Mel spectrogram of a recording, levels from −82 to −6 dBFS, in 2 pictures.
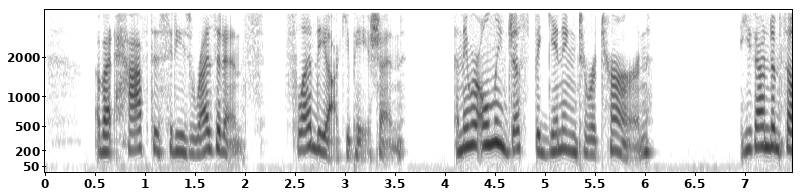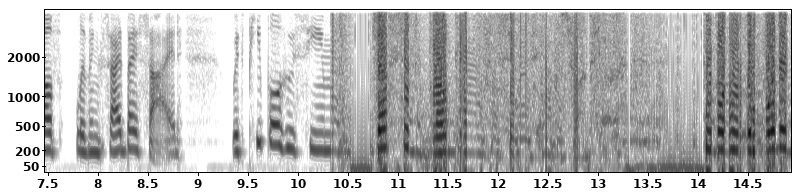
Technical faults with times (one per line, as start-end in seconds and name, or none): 10.33-14.94 mu-law and A-law mixed up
